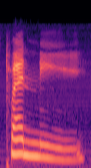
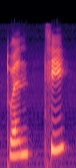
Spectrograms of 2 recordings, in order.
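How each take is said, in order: First: The middle T sound is dropped. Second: The middle T sound is clearly pronounced. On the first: "virar americano e falar como eles... Esquece esse T aí, pula ele" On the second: "você pode falar T"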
